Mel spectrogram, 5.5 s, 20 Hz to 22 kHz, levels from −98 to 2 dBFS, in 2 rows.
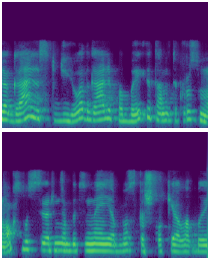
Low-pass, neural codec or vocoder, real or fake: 7.2 kHz; codec, 16 kHz, 2 kbps, X-Codec, HuBERT features, trained on balanced general audio; fake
